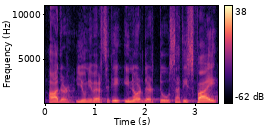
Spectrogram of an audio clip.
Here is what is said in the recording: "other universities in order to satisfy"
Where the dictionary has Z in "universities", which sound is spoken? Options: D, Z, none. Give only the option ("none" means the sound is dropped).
none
